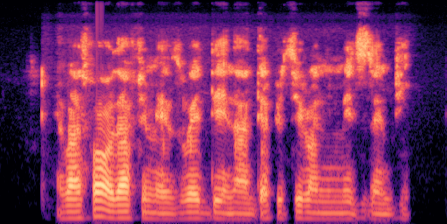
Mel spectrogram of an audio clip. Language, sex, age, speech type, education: Nigerian Pidgin, male, 15-29, spontaneous, tertiary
